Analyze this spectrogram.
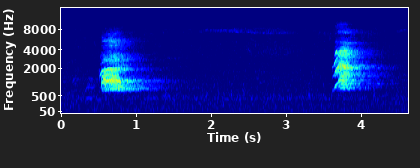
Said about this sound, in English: And then I witness a deer call conversation from both near and far.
